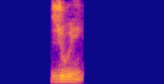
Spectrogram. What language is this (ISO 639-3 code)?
kab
